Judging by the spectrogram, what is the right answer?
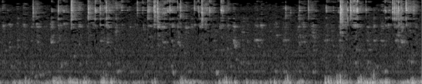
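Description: Hands crocheting wool yarn with a crochet hook close to the microphone: irregular low rumbles from handling, with many light quick clicks and ticks.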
